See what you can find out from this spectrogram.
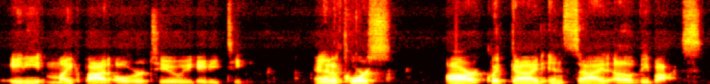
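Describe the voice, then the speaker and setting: A man, hosting a casual product review in an upbeat, conversational manner. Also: medium pitch. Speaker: tech review video host.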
